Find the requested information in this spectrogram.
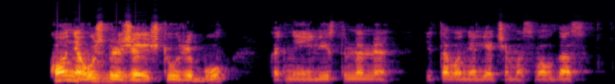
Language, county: Lithuanian, Vilnius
